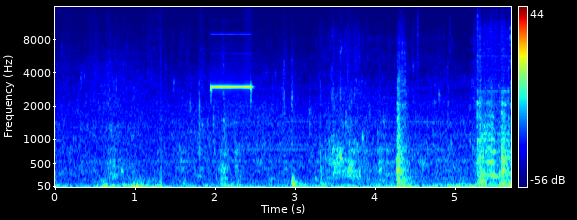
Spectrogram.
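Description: Boat motor's warning buzzer giving one steady, high beep about half a second long as the ignition is switched on, followed by a few light clicks. Near the end the motor, which has been giving trouble, starts up.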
